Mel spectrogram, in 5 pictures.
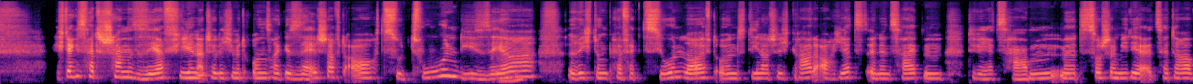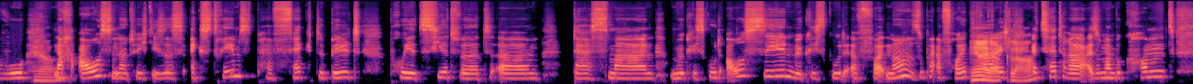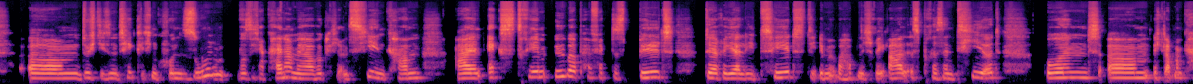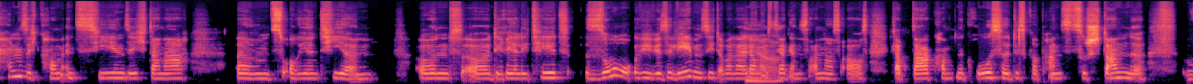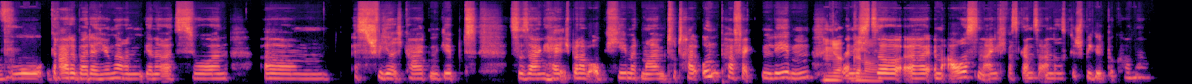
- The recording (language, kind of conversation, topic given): German, podcast, Was ist für dich der erste Schritt zur Selbstannahme?
- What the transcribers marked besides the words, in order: stressed: "so"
